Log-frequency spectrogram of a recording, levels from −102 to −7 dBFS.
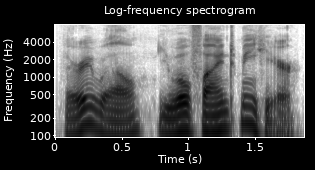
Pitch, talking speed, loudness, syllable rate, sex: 110 Hz, 225 wpm, -17 LUFS, 5.3 syllables/s, male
